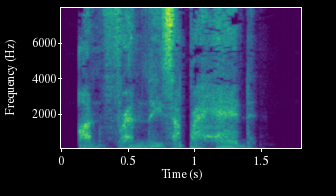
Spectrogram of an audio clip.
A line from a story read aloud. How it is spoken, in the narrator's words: he whispered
